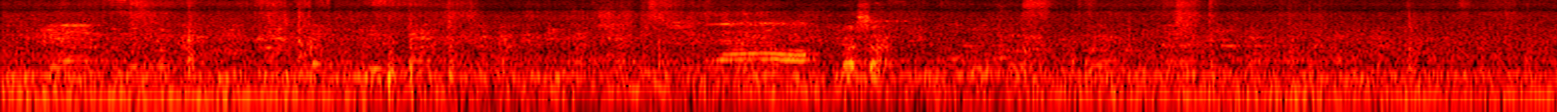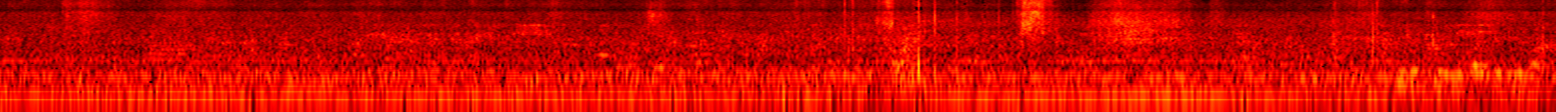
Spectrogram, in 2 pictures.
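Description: Refrigerators hum steadily.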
